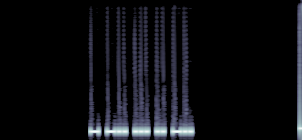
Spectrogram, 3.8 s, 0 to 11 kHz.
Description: Morse code, heard as a keyed tone, about 36 wpm, 700 Hz. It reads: TDSID
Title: Five Challenging Letter-Number Combinations 35wpm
